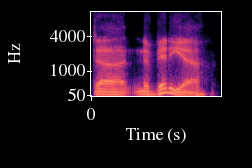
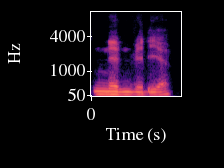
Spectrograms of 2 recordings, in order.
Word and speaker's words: NVIDIA: Actually, NVIDIA, not NVIDIA. Yeah, it's NVIDIA. It's basically... Well, it's spelled wrong. NVIDIA, the GTX 10 series... is not silent, but it's see-through. It's NV. Yeah, it's NVIDIA.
